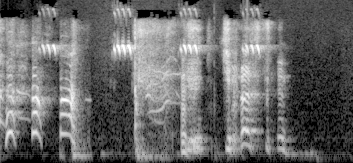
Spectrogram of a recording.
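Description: Crickets chirp in quick repeated bursts, loud, filling a few seconds of otherwise quiet air before trailing off.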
